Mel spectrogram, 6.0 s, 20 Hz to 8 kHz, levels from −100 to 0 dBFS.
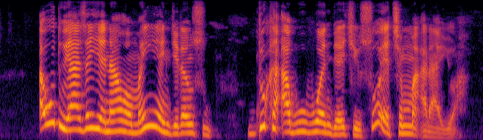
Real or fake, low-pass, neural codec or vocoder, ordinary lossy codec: real; none; none; none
